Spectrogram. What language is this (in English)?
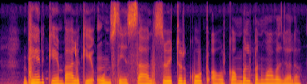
Bhojpuri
